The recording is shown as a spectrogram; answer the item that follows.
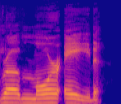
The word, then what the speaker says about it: Remoraid: See, R-A-I-D at the end? What is that? That's Raid. – Remoraid. See? Rem or aid. Remoraid.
